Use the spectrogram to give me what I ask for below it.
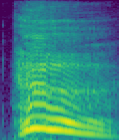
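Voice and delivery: sharp high loud gasp; a shocked intake of breath; one loud startled gasp. Acted.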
